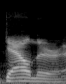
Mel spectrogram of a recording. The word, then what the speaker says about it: Gallner: Yes, it's Gallner, and I've been saying Gallner forever.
